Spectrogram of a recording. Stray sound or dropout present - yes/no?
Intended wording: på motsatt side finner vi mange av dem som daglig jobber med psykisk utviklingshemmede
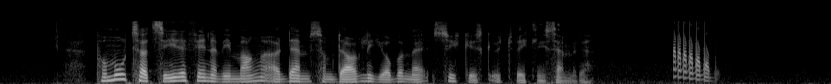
yes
